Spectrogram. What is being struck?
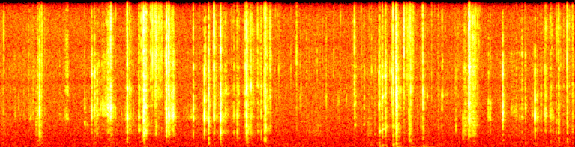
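Olive oil soap bar cut with a knife blade.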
